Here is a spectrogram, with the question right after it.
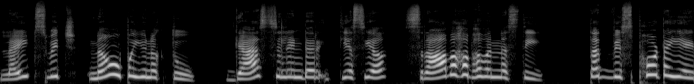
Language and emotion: Sanskrit, fearful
